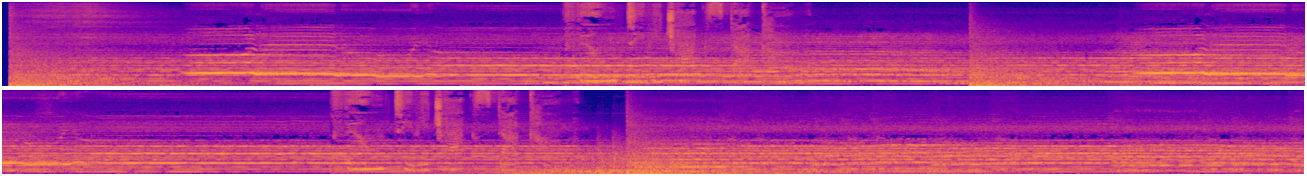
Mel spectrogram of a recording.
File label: Gregorian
